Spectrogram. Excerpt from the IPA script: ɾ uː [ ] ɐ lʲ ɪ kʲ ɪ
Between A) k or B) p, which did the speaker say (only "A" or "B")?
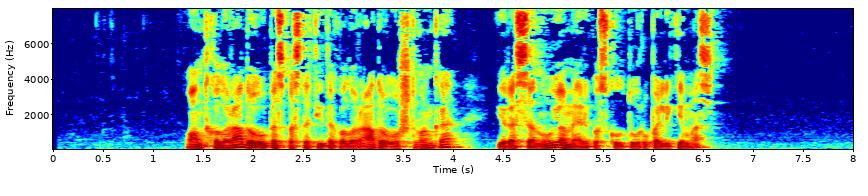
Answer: B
